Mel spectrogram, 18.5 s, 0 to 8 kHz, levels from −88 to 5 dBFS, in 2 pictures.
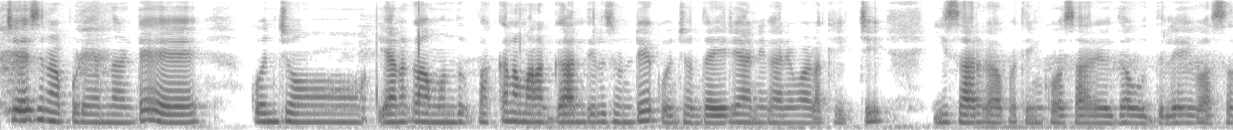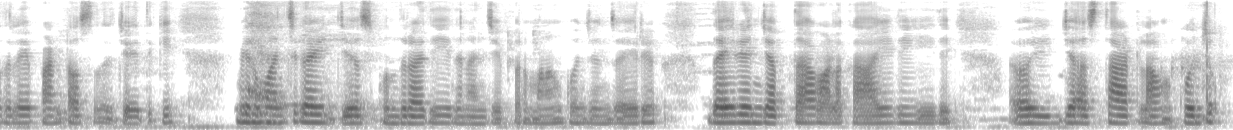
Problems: none marked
